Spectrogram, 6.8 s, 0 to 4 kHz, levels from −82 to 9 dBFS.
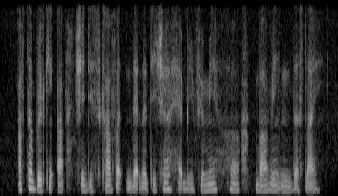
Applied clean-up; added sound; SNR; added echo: neural mask model Resemble Enhance denoiser.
